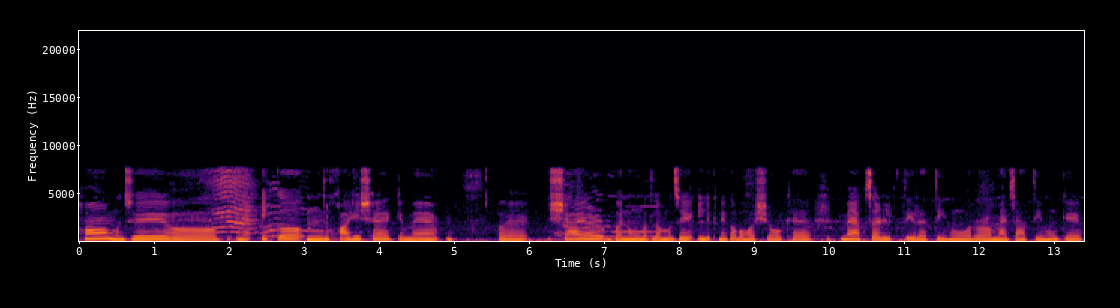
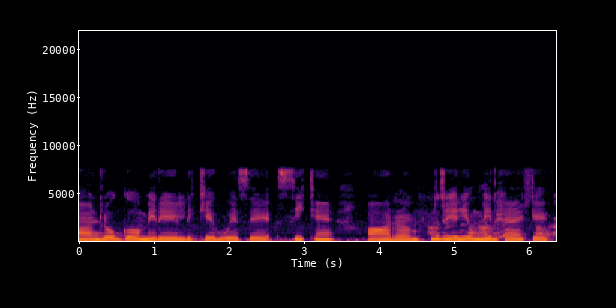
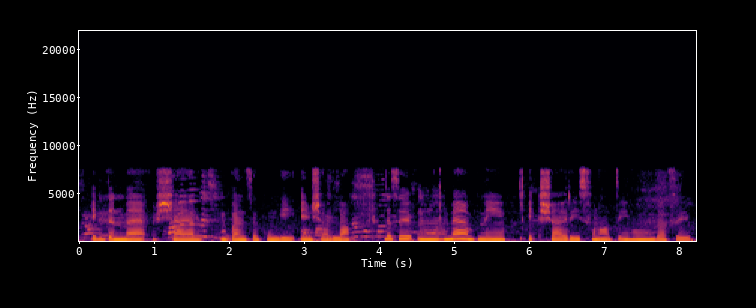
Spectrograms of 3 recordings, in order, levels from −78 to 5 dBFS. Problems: background sounds at intervals, continuous background conversations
